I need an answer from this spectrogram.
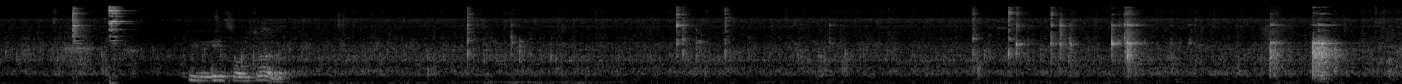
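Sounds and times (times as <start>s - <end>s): chicken frying in oil: 0.0s - 14.0s
metal spoon clinking glass bowl: 10.1s - 11.5s.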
